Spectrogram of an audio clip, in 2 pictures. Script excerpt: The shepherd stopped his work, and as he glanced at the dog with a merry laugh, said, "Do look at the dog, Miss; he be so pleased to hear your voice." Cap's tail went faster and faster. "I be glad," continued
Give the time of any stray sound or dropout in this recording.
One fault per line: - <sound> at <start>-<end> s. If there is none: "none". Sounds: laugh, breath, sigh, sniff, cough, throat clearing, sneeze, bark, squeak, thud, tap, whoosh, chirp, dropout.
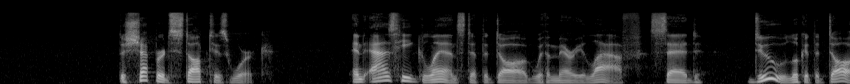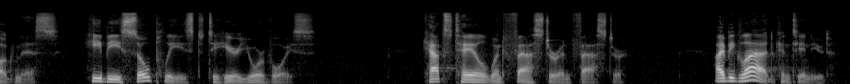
none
